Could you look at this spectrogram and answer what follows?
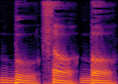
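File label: "buthobo", concatenated syllables; Affixing experiment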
